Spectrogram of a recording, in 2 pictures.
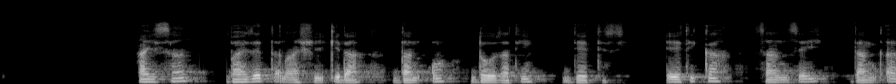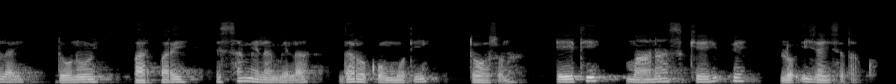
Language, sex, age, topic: Gamo, male, 25-35, agriculture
